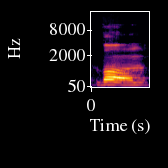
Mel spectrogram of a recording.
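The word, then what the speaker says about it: bomb: अगर एम के बाद में आपको कहीं पर बी दिखे तो वहाँ पर बी का उच्चारण नहीं करेंगे। यहाँ देखो कॉम, बॉम, थम, डम, ये हमने देखे 2-3 एग्जाम्पल से।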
